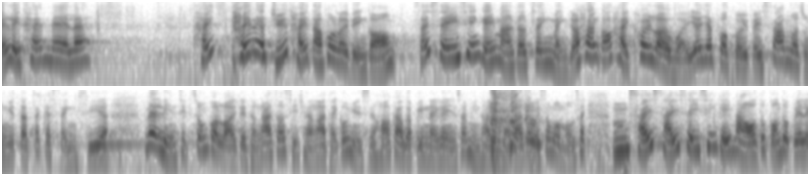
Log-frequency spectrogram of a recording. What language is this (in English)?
Cantonese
